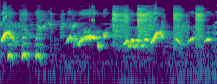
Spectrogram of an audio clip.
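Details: Pastol-type white-rumped shama singing to provoke rival birds into song; short low whistled notes, then rising and falling slurred whistles broken by loud harsh buzzy bursts, a faint low hum beneath.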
